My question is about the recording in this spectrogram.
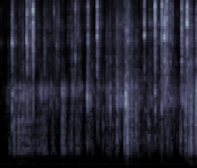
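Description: Thin plastic crinkling and crackling with a run of small clicks as a piece is worked off a plastic toy train by hand.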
